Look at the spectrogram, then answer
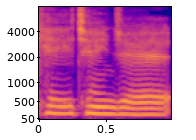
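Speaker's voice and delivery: mild, understated, low-key, gentle delivery. Speaker recalling the quiet voice that spoke before the loud one, quietly. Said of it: "kind of quietly like".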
